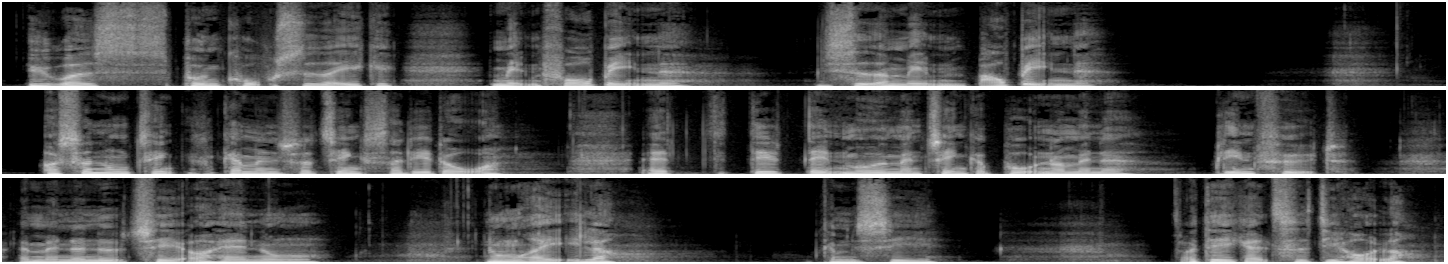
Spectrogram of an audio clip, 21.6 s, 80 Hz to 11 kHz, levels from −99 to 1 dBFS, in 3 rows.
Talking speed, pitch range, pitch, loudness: 150 wpm, 150-190 Hz, 170 Hz, -24 LUFS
